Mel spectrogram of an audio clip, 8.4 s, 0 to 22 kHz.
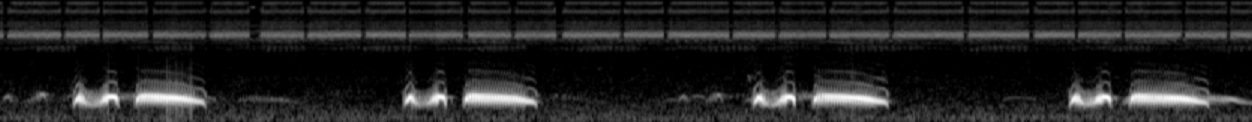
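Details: Spotted dove giving four phrases, one about every 2.2 seconds. Each is a doubled short coo leading into a longer, gently falling coo, with quiet gaps between. A high electrical-sounding whine is constant.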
